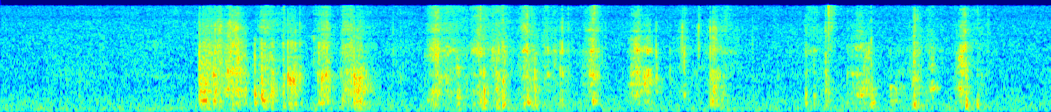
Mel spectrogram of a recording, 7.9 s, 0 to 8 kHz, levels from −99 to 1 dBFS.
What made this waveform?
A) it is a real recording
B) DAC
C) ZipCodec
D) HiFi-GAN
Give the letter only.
A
